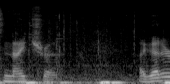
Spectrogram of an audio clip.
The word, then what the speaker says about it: Nitra: Not Morkite, it's Nitra.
